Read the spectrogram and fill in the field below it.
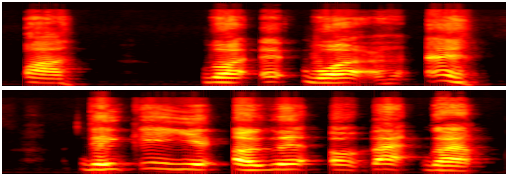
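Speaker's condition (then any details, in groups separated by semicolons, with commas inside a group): Cerebral palsy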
